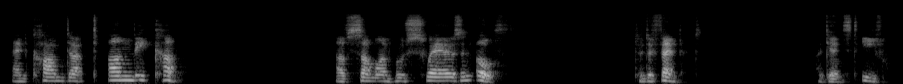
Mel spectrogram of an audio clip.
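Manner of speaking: booming announcement voice. Voicing a noble proclaiming a trial to the Colosseum: magically amplified proclamation. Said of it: "amplifies her voice across the Colosseum".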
